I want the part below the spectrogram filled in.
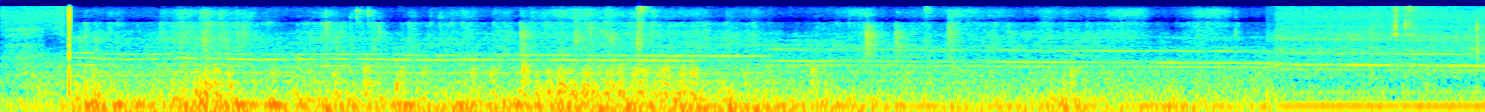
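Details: Train on electrified but jointed track between Smedjebacken and Fagersta, autumn: rumbling arrival with falling motor tones as it brakes, uneven surges and scrabbling suggesting wheel slip on slippery rails.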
